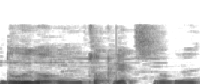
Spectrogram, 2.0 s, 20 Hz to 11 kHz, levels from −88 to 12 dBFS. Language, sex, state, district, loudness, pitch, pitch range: Hindi, male, Bihar, Darbhanga, -21 LUFS, 140 Hz, 140-145 Hz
